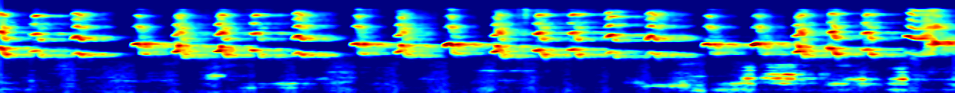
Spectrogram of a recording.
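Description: A young long-tailed shrike sings loudly and close in rapid, repeated bursts of high, sharp whistled chirps, a fast continuous rhythm with faint background noise beneath.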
